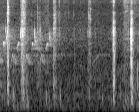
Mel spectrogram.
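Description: A few short kissing smacks as a person kisses a dog, the loudest two near the end.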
